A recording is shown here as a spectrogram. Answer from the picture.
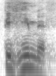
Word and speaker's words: behemoth: that with that universe yeah yeah definitely Behemoth Behemoth that's how you say it I was like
